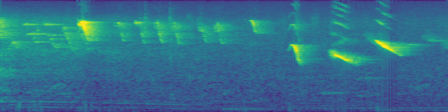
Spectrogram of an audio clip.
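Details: Caged green-winged saltator in the short smooth Paraná song style prepared for competition: a run of faint, high, rapid notes, then three loud, clear whistles, sliding down, then up.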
